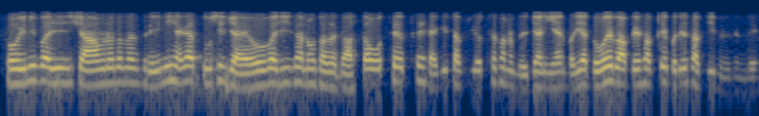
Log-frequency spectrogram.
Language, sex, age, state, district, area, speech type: Punjabi, male, 18-30, Punjab, Kapurthala, urban, conversation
